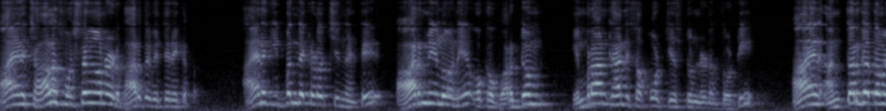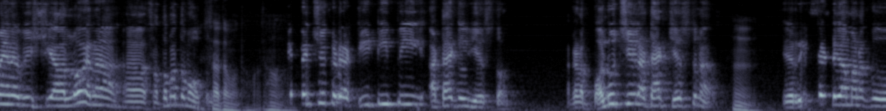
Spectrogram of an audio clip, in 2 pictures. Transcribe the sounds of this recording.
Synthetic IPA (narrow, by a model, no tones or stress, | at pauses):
aːjɐnɐt͡ʃaːlaːspɐʂʈɐŋɡaːunːaːɽubʱaːɾɐt̪ɐʋjɐt̪iɾɛːkɐt̪ɐ̥ | a̰ːjɐnɐkibːɐnd̪ɛkːɐɽɐʋot͡ʃːind̪ɐɳʈe̞ːaːɾmiːlo̞ːne̞ːʔɔkɐʋɐɾɡɐm | imɾaːŋkʰaːnːisɐpoːɾʈ̚t͡ʃe̞ːst̪uɳɖɐɽɐnt̪o̞ːʈi | aːjɐnɐʔɐnt̪ɐɾɡɐt̪ɐmɐjnɐʋiʂɐjaːlːo̞ːaːjɐnɐsɐt̪ɐmɐt̪ɐmɐwut̪un | epːet͡ʃːuikːɐɽɐʈiːʈiːpiːɐʈaːklut͡ʃeːst̪o̰ːnd̪i | ɐkːɐɽɐbɐlut͡ʃiːlɐʈaːk̚t͡ʃeːst̪unːa̰ːɾu | ɾiːseɳʈɡaːmɐnɐku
